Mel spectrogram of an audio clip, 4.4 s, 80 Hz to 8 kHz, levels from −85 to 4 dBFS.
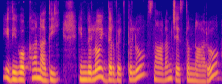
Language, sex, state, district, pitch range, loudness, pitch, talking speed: Telugu, female, Telangana, Hyderabad, 185-245 Hz, -19 LUFS, 200 Hz, 110 wpm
